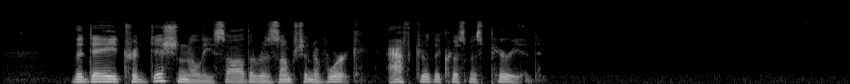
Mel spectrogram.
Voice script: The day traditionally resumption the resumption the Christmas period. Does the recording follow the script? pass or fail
fail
